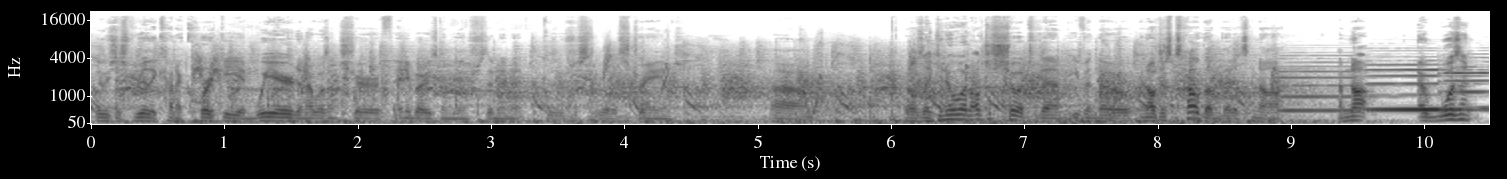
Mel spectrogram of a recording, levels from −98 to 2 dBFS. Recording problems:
background music; loud; throughout; 1 dB below the speech

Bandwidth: 18.5 kHz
